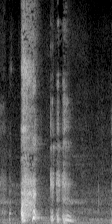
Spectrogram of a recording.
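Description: A woman coughs: one loud cough about half a second in, then a few quicker, softer coughs.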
